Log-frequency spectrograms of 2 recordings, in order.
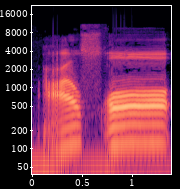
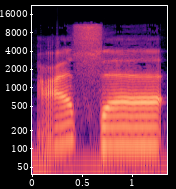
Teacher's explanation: صاد موٹا ہے, موٹی آواز اس کی آئی ہے, باریک یعنی کہ نہیں اس کو پڑھنا ہم نے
